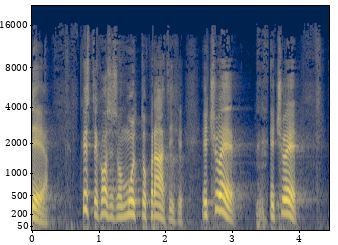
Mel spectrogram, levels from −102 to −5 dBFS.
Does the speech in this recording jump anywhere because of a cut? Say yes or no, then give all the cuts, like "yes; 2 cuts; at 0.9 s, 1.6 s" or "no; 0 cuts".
yes; 1 cut; at 3.5 s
